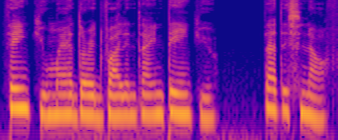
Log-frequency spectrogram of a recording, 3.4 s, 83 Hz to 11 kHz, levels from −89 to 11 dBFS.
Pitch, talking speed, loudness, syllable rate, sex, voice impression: 205 Hz, 175 wpm, -17 LUFS, 5.7 syllables/s, female, feminine, young, relaxed, soft, slightly halting, cute, friendly, reassuring, sweet, kind, modest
